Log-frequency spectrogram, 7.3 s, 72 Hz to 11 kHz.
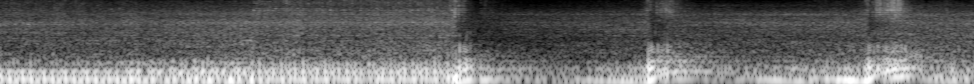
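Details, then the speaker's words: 2006 Chevy Express van with 340,000 miles, shorty headers, catless, Magnaflow muffler, fitted after a bad exhaust leak, not yet warm: deep, even V8 rumble at idle with a couple of light throttle blips, fairly quiet, no ticking or puffing. Normal idle. "this thing sounds cool it is a little on the quieter side I'm gonna have to give it a little RPM in a second"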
